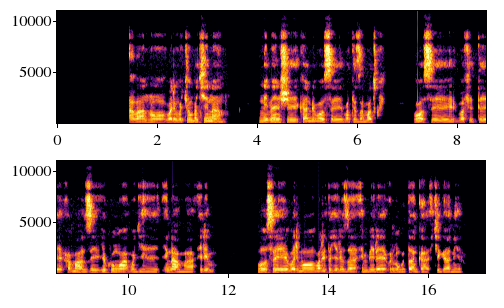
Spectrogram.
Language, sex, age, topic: Kinyarwanda, male, 36-49, government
